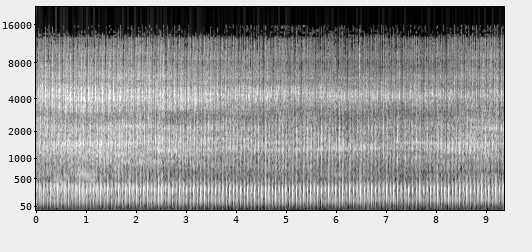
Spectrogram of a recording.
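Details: Freshly rebuilt engine on its first start after the rebuild catches and settles into a steady, even idle with no knocks or rattles; running fine.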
